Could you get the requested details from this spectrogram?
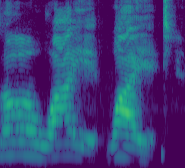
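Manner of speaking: hammed-up fake moan of a name; mock moaning. Wife faking noises for the listening mother, mock moaning. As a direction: pretend to moan for someone listening in. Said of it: "moaning Jeffrey's name, but nothing's really happening".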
